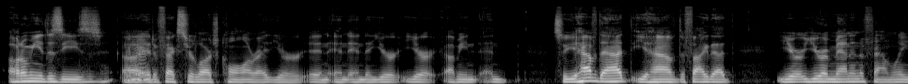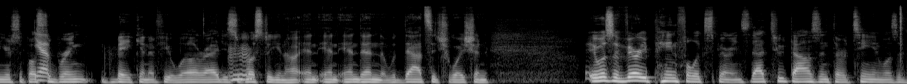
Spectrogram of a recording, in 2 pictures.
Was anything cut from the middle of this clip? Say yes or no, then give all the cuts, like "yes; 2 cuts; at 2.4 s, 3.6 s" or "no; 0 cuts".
no; 0 cuts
